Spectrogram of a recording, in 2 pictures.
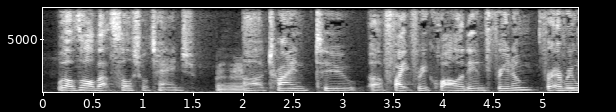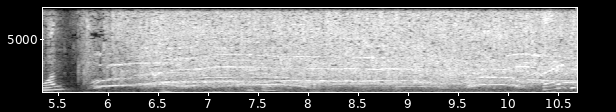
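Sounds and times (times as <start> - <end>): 
speech: 0.2 - 6.7
audience applauding: 5.8 - 10.6.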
